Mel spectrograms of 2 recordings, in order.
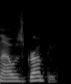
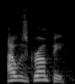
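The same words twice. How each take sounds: First: "grumpy" leaned on at normal level; plain confession landing on "grumpy"; stress on grumpy. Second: "I" punched, a bit higher and louder; confessing with weight on "I"; stress on I. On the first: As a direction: let "grumpy" carry the weight, falling. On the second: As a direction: lean hard on "I" in "I was grumpy". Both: Shown as a demonstration.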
